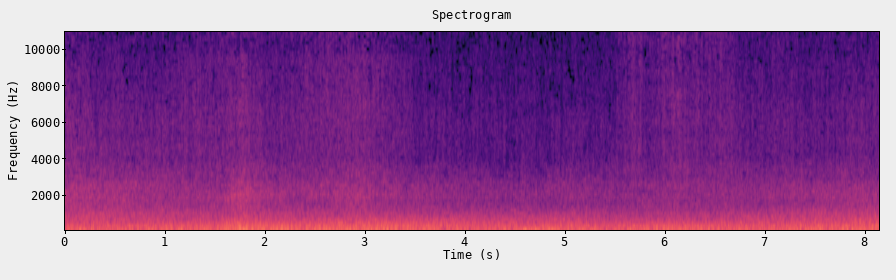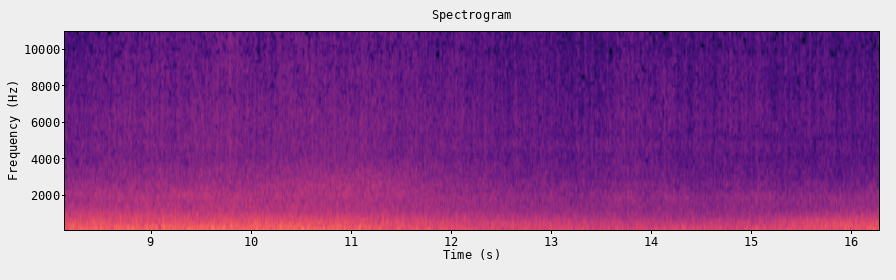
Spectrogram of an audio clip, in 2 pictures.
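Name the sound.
ocean waves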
